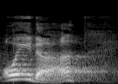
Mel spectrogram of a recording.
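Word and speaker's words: oida (οἶδα): oida.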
